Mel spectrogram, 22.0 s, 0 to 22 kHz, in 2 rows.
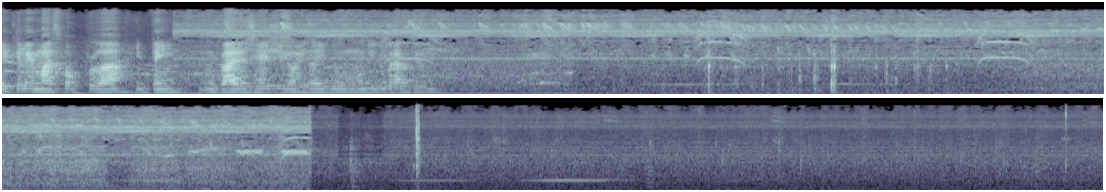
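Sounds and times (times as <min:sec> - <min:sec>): bird call: 0:01.7 - 0:14.1
high insect buzz: 0:01.7 - 0:14.1.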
